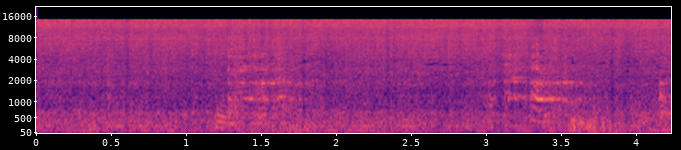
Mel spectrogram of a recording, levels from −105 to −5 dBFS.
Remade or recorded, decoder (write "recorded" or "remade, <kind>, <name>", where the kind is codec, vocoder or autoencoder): recorded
